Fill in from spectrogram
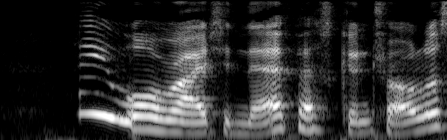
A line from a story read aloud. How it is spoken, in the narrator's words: snapped Queen Sycorax, peering through the Witchsmeller's visor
